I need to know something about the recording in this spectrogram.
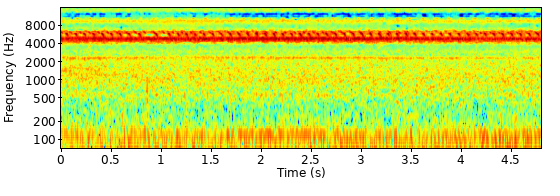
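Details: Brief stretch of continuous, high, finely pulsed insect trilling, steady in pitch and loudness, with a low hum beneath.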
